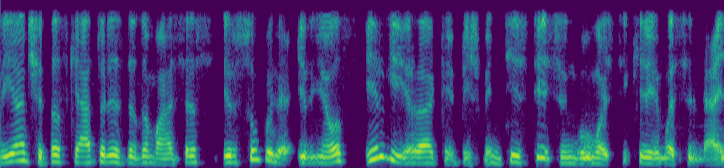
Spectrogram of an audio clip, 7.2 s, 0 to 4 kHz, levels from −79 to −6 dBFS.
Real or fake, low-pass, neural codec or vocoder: fake; 3.6 kHz; codec, 16 kHz, 2 kbps, FunCodec, trained on LibriTTS, 25 frames a second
